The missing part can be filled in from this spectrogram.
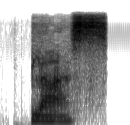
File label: "plus", Indian; Dictionary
